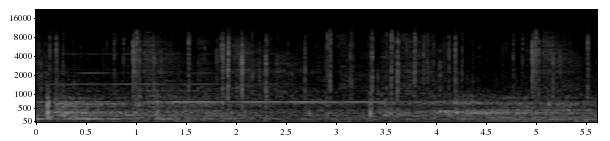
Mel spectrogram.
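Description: Footsteps tap on a train floor.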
